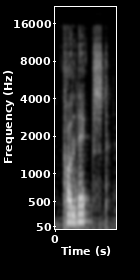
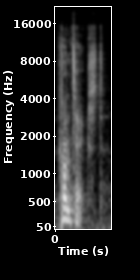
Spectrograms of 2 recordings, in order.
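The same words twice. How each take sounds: First: The t is softened into a d-like sound. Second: The t is said as a plain t. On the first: The speaker calls it wrong. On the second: The speaker calls it right.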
